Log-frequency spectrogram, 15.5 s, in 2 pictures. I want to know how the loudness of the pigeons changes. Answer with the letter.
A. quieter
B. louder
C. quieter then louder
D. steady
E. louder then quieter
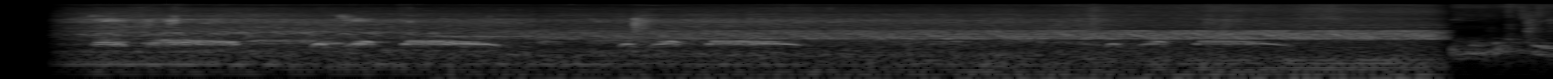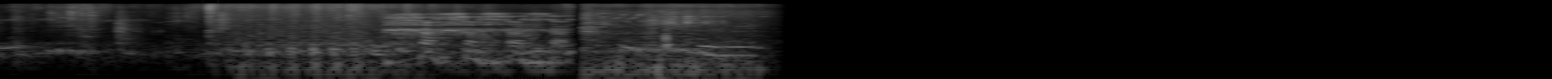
C.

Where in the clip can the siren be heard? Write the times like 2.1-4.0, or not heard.
2.2-7.3.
